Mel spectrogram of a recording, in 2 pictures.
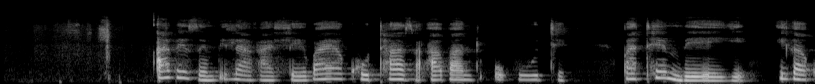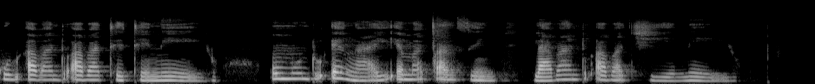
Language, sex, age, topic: North Ndebele, male, 18-24, health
